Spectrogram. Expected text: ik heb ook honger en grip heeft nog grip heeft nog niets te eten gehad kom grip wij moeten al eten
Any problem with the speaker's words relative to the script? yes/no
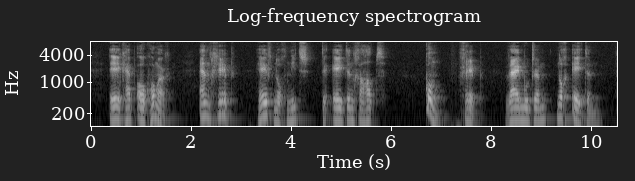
yes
